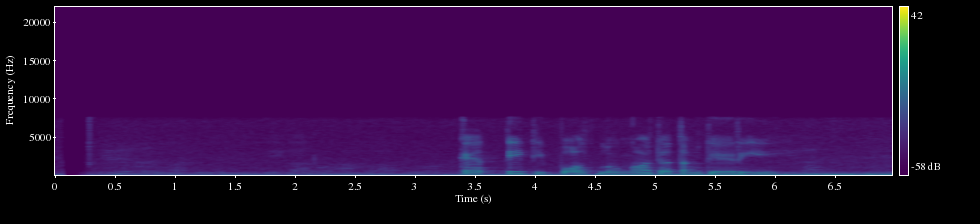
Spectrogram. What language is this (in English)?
Javanese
